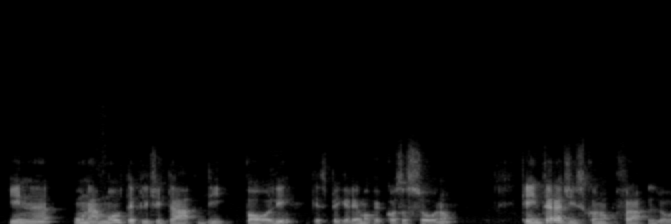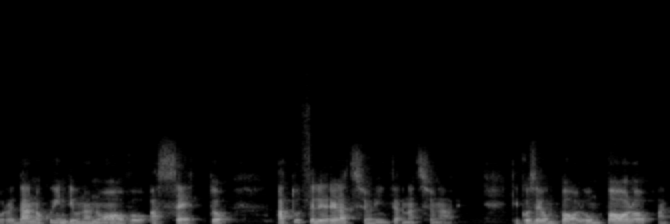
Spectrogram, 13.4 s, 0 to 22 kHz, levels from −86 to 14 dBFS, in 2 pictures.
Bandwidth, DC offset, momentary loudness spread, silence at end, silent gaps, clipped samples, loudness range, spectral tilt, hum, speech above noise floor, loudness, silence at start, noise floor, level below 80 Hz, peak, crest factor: 8 kHz; under 0.1%; 13 LU; 0.05 s; none; under 0.1%; 2 LU; -6.5 dB/octave; none; 37 dB; -30 LUFS; 0.1 s; -66 dBFS; -74 dBFS; -10 dBFS; 22 dB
